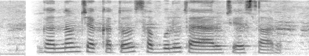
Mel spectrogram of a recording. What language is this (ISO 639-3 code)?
tel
